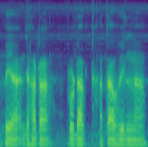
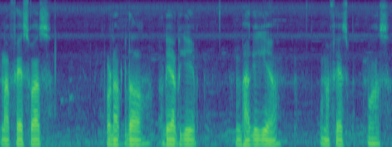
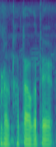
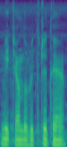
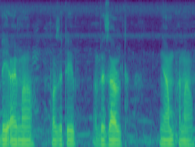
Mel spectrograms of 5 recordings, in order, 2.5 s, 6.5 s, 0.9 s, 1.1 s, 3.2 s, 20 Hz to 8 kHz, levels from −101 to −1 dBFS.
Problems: continuous background conversations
